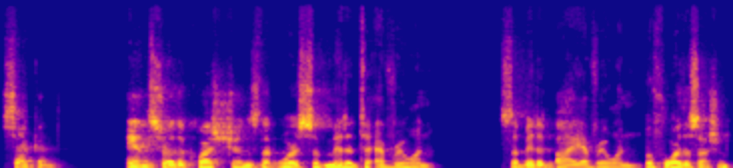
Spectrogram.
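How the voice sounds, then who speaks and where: Male online instructor, voice electronically disguised to sound deep and unclear, speaking in measured phrases. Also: rough recording. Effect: voice changer giving a disguised deep, Darth Vader-like voice. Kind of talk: live online lecture. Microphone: online video call through a voice changer.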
